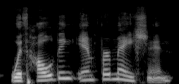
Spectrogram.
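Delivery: ordinary talk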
